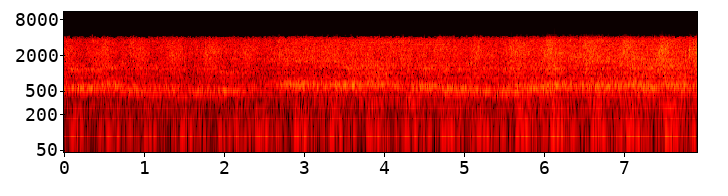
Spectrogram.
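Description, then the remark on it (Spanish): A large stadium crowd at El Sardinero shouts from the stands, including the Gradona, in a dense, continuous roar that holds steady for the whole stretch, swelling slightly louder toward the end, with no single voice standing out. “Sigue gritando la gradona, sigue gritando el Sardinero.”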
